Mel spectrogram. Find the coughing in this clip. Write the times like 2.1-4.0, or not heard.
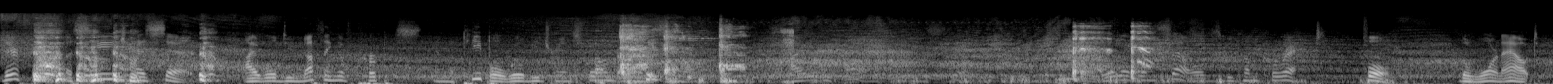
0.3-2.2, 6.0-8.0, 10.7-11.6.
